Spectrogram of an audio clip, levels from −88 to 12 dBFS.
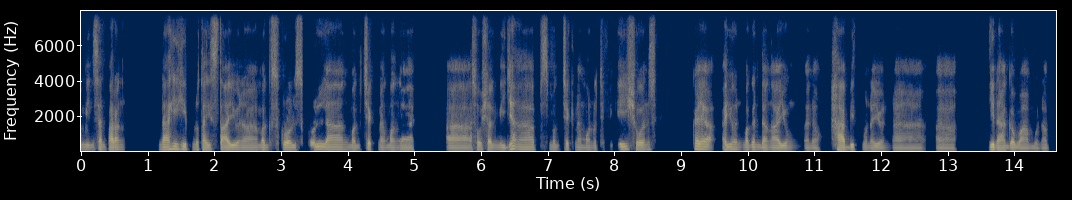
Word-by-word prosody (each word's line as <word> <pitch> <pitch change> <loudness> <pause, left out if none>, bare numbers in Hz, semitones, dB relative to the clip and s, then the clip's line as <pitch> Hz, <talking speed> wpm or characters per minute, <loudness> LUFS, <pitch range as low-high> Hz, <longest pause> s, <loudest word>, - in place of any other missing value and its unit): minsan 125 0 -2
parang, 125 +1 +4 0.6
nahi-hypnotize 130 -2 +2
tayo 120 0 +5
na 115 0 -2
mag 120 +1 -1
scroll-scroll 125 +2 +1
lang, 130 0 +1
mag-check 115 +1 -1
ng 115 - -3
mga, 115 0 -3 0.6
ah, 110 0 +1
social 115 -3 +1
media 115 +7 +2 0.3
apps, - - -6
mag 115 -2 -7
check 120 - -1
ng 120 - -5
mga 115 0 -6
notifications. 130 -2 -1 0.5
Kaya 140 -3 +5 0.2
ayun, 130 -2 +2
maganda 125 -1 0
nga 115 -2 +1
yung 115 0 -1 0.2
ano 105 -1 -7 0.2
habit 120 -1 +4
mo 120 - -8
na 110 - -2
yun 105 0 -3
na, 105 0 -5 0.6
ah, 95 -1 -5 0.5
ginagawa 110 -5 +4
mo 100 -1 -8
na, 100 0 -7
120 Hz, 145 wpm, -26 LUFS, 110-130 Hz, 0.6 s, tayo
